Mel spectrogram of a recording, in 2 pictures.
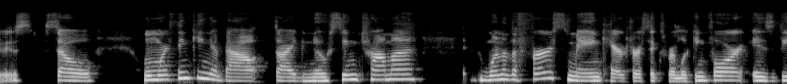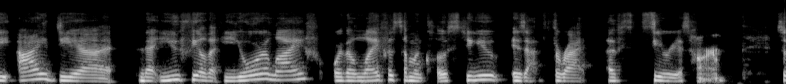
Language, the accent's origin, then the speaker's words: English; California, United States; I'm a Californian. I grew up in California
